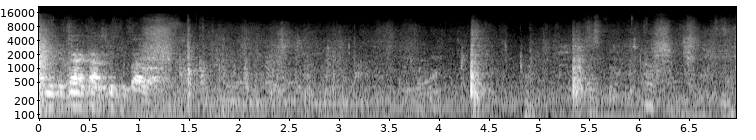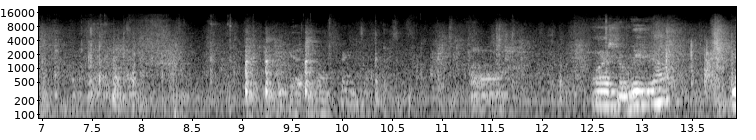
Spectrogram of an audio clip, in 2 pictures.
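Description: A man speaks slowly into a microphone, heard through a loudspeaker in an echoing room.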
